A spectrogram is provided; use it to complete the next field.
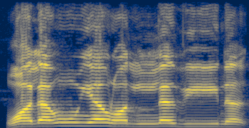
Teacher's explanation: یہاں پہ را موٹا پڑا جائے گا، یا کے بعد جو را ہے، را کے اوپر حرکت ہے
